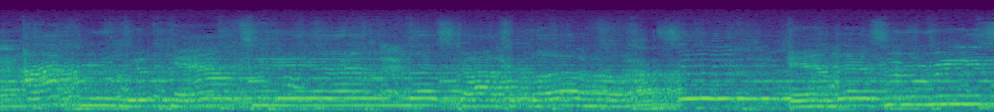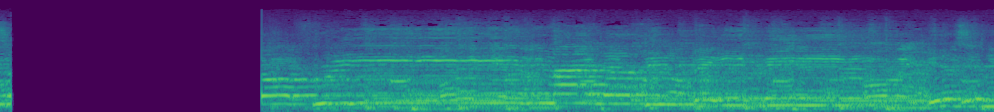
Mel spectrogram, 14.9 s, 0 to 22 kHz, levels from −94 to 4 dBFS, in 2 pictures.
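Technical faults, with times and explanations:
7.53 to 9.41 s, audio dropout to silence: the sound stops abruptly mid-flow and the signal falls to silence for about 1.88 s, with no room tone or noise floor underneath, then resumes just as suddenly. That dead, total emptiness points to the recorder having kept writing samples while its input was gone, likely through a lost connection, a failed link or an accidental mute, so whatever occurred in that gap is unrecoverable.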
